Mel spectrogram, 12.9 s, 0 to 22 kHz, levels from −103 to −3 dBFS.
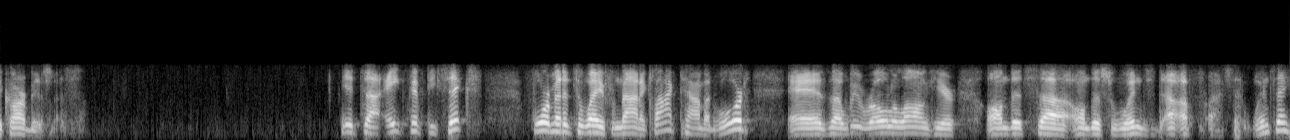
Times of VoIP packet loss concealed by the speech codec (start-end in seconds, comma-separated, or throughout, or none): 8.47-8.65, 12.37-12.45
